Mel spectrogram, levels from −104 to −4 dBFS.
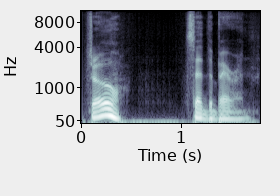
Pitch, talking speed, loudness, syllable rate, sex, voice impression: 100 Hz, 135 wpm, -17 LUFS, 4.4 syllables/s, male, very masculine, very adult-like, very thick, slightly relaxed, very powerful, slightly dark, slightly soft, muffled, fluent, cool, very intellectual, slightly refreshing, slightly sincere, very calm, mature, very friendly, reassuring, unique, very elegant, wild, sweet, slightly lively, kind, slightly modest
